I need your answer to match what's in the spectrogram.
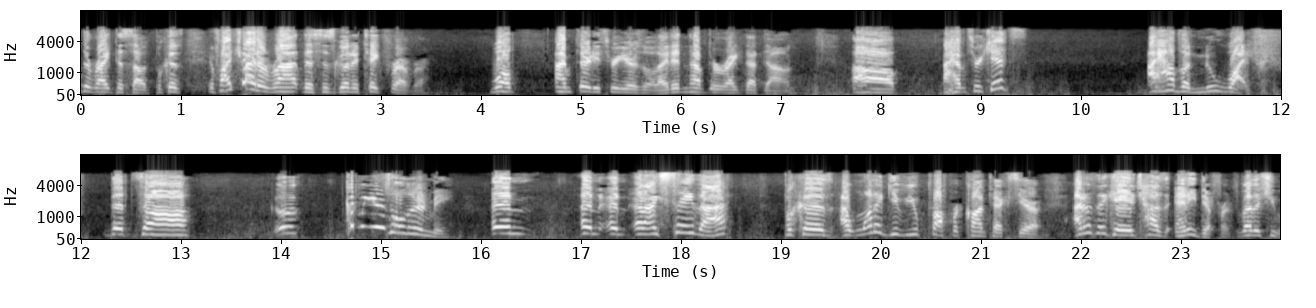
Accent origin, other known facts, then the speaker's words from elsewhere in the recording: Bahamas; I'm from the Bahamas.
